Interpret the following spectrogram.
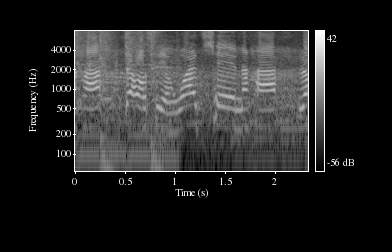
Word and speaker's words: Shein: คน สเปน นะ คะ จะ ออก เสียง ว่า เชน นะ คะ แล้ว ก็ ตอน นี้ นะ คะ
